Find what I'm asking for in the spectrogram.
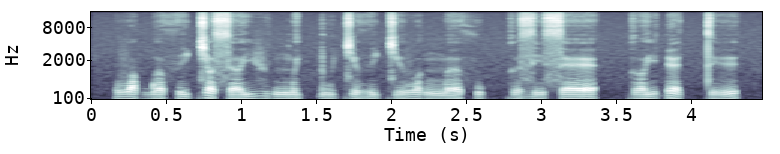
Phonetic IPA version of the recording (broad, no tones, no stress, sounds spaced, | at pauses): β ɒ ɡ͡b ʌ θ i c ʌ s ɜ j β i ŋ͡m ə j k͡p u c ɪ ð i c ɪ β ʌ ŋ͡m ɜ θ u kː ə z i s ɛ | k ʌ j ɗ ɛ tː ɪ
